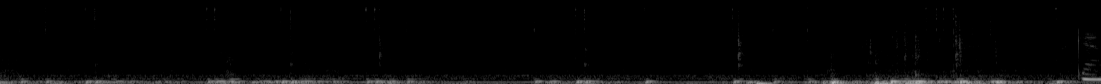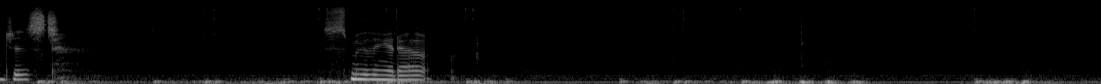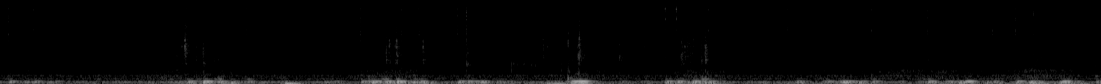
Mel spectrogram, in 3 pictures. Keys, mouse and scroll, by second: 0.4-1.8 middle drag, 4.2-5.4 middle drag, 5.8-7.0 right drag, 6.5 middle click, 7.8 middle click, 9.1 ctrl+r, 14.3 click, 14.3 right click, 16.2 middle click, 17.8 right click, 18.5 click, 21.2 middle click, 24.1 Tab, 25.8 Tab, 26.7 right click, 26.8 middle click, 27.8 g, 29.0 Tab.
